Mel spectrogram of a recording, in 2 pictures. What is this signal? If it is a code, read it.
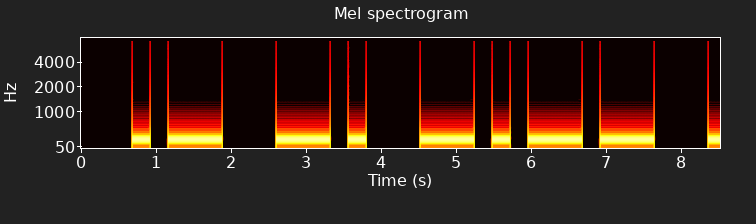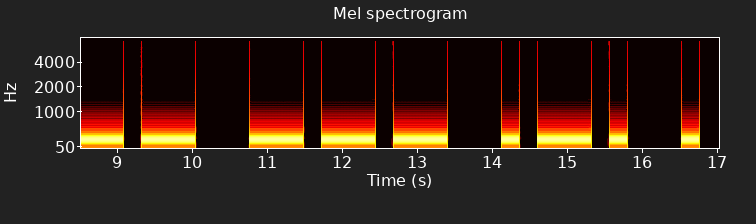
Morse code, heard as a keyed tone, about 5 wpm, 250 Hz. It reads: ANYMORE
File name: morse / morse-training-05WPM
